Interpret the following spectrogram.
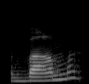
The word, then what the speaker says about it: vam: The seed sound for the sacral chakra is Vam. It's spelled Vam.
